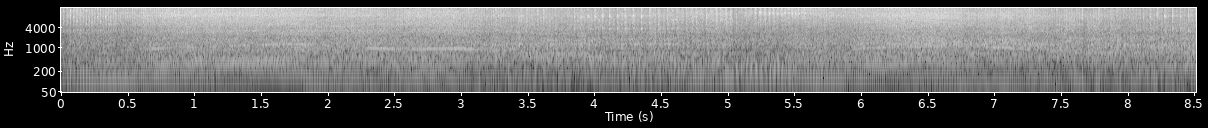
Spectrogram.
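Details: 1974 Fiat 500 small engine after ignition timing was set to 7.5° before TDC: two clean blips, each climbing smoothly and dropping back to idle with no stumble or misfire; normal revving.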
